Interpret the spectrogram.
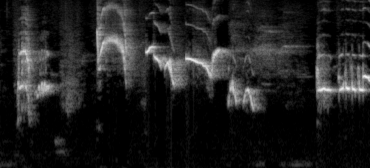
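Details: Oriental magpie-robin song for luring other magpie-robins into song: long loud whistled phrases that arch, slide down and wobble, followed by a harsher chattering burst.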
